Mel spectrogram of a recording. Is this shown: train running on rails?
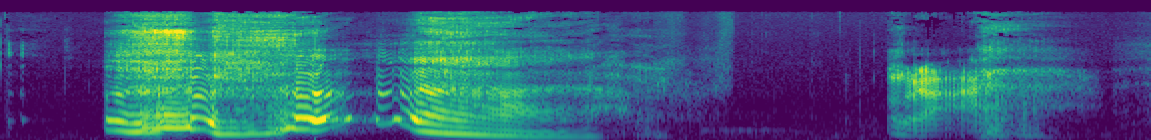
no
